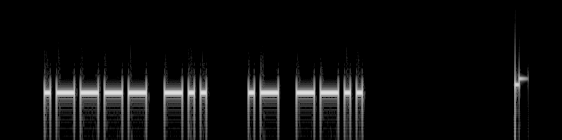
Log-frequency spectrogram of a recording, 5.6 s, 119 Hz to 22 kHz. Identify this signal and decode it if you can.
Morse code, heard as a keyed tone, about 20 wpm, 700 Hz. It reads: 1D AZ
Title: Field Day Exchanges - 20wpm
